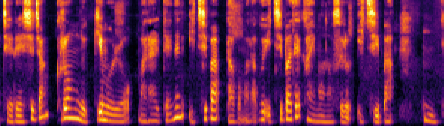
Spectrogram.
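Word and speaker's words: 이치바라고 말하고 (市場): 이치바라고 발음하고요 똑같은 한자지만 주식시장 시조, 가부시키 시조, 가부시키 시조 이렇게 어, 읽습니다. 같은 한자라도 시조하고 이치바 두 가지 읽는 방법이 있다는 점 기억 꼭 하시고요.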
